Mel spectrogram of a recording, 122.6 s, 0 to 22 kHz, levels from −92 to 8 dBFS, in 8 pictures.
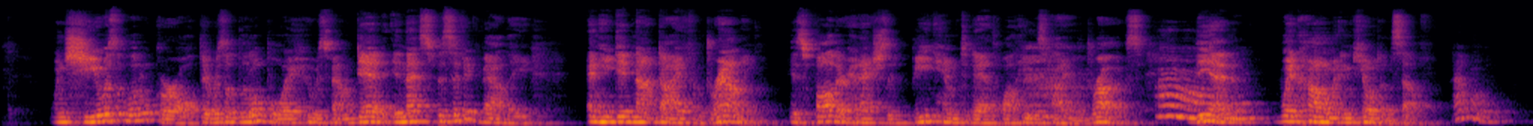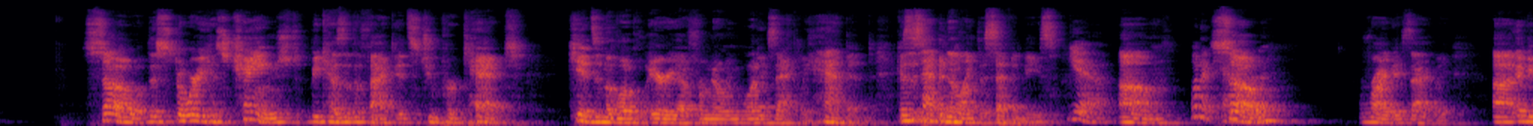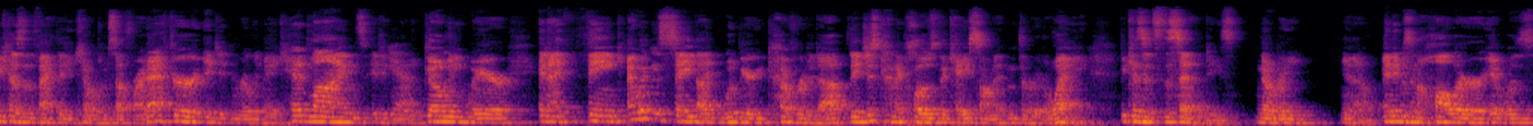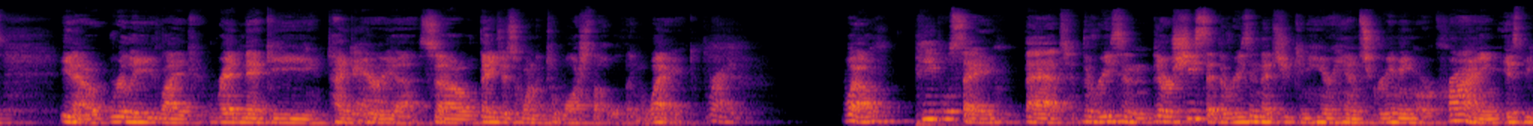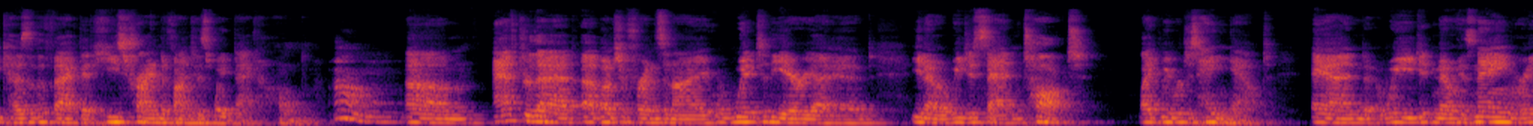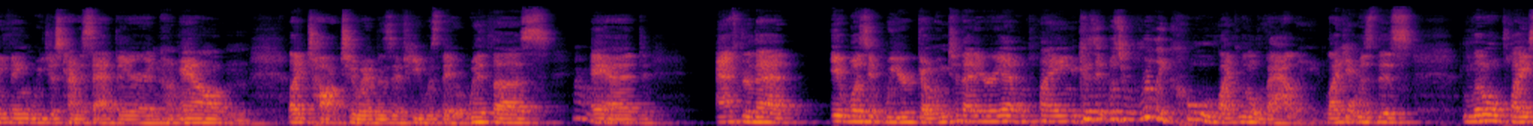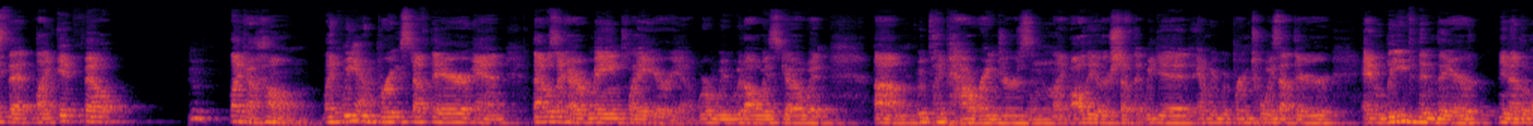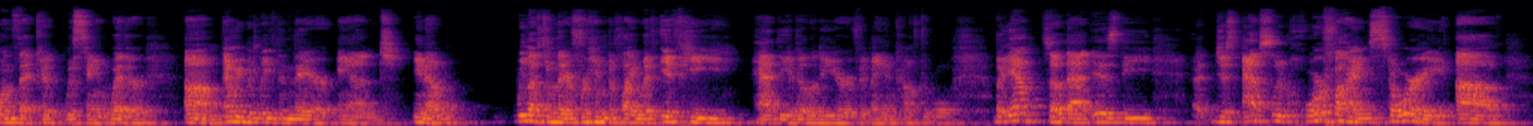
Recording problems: off-mic speech; far
room echo; slight; dies away in 0.5 s

